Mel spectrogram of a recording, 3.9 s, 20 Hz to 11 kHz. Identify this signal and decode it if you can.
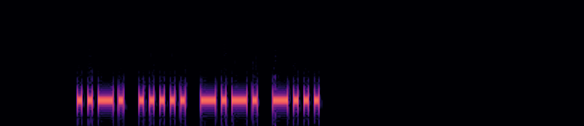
Morse code, heard as a keyed tone, about 36 wpm, 700 Hz. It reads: F5CB
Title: DXCC-100 Call Signs - 4 Characters - Repeated 2x - 35wpm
